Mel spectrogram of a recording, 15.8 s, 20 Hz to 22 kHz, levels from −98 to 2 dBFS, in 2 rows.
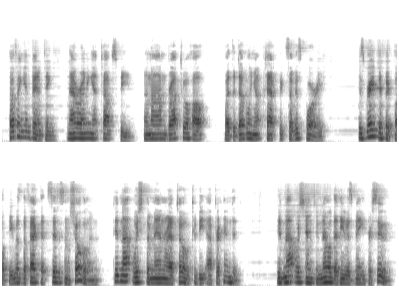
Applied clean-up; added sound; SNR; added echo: neural mask model DeepFilterNet 3.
